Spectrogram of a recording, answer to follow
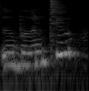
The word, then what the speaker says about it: Ubuntu: So this one has South Africa, and the word for South Africa is pronounced Ubuntu, and so and it gives you like how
